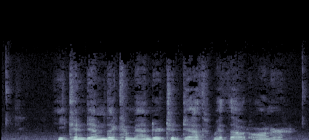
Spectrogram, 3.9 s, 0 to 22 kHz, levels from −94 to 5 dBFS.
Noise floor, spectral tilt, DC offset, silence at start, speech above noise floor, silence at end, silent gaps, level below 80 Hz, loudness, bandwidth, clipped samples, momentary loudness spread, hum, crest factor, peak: -56 dBFS; -7 dB/octave; under 0.1%; 0.75 s; 31 dB; 0.25 s; none; -56 dBFS; -26 LUFS; 12.5 kHz; under 0.1%; 12 LU; none; 16 dB; -10 dBFS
